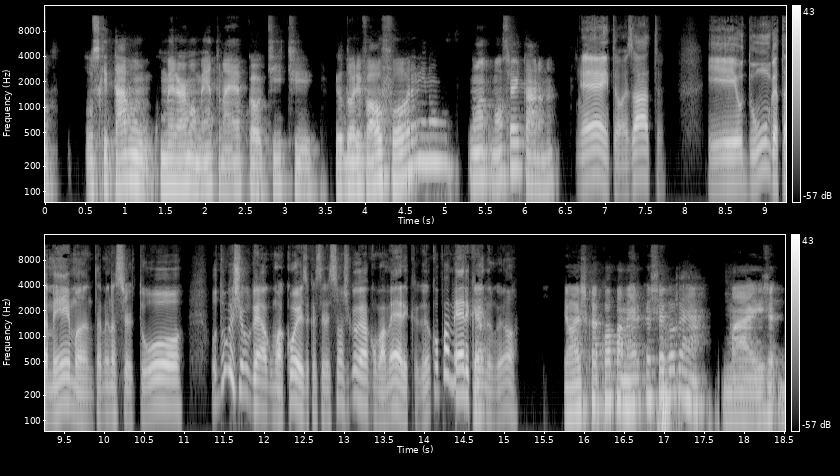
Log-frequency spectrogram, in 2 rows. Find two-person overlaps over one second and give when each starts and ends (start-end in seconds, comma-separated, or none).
none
